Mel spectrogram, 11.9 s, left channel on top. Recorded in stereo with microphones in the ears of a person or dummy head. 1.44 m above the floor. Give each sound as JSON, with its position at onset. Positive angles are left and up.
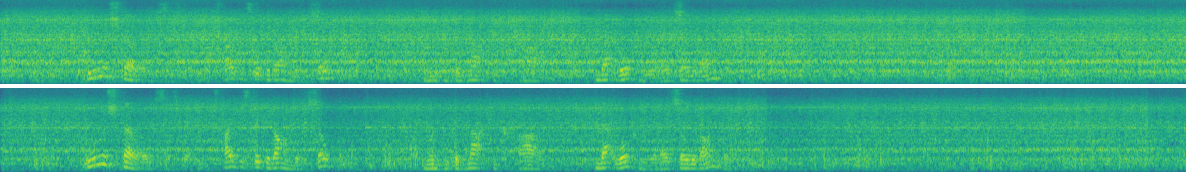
{"t": 0.9, "sound": "a man speaking", "side_deg": -80, "distance_m": 1.0}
